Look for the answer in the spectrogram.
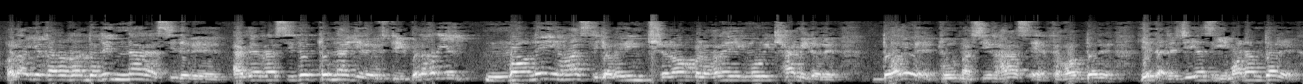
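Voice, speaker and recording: A man's voice: sits high, lively intonation, a bit bright, dull audio. Man teaching religion in an echoey room. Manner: conversational, with rhetorical questions and occasional chuckles. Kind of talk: informal religious lecture. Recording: echoey room, voice from far off the mic.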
